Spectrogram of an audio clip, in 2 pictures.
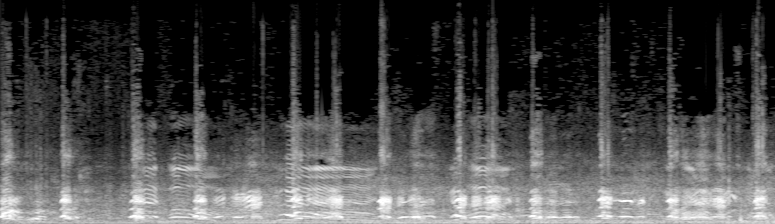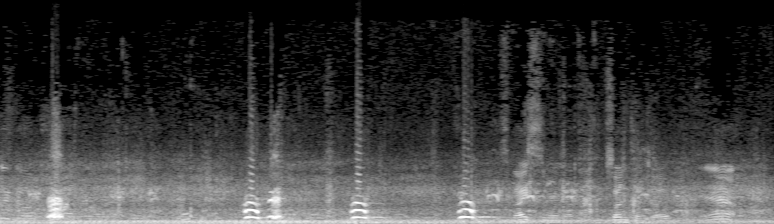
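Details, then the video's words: German Shepherd named Amigo in attack training, learning to attack only on command: repeated sharp barks and yips in rapid bursts, with a man's voice giving commands and praise. "German Shepherd attack training"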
